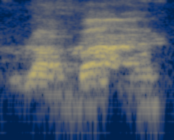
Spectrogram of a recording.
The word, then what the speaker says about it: Ramban: the first syllable, Rambam, and Ramban is pronounced with the emphasis on the second syllable, Rambam and Ramban.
